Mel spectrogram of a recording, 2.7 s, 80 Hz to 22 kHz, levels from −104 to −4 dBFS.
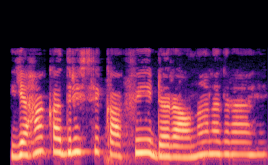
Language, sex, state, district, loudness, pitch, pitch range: Hindi, female, Bihar, Gopalganj, -16 LUFS, 275 Hz, 260-315 Hz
